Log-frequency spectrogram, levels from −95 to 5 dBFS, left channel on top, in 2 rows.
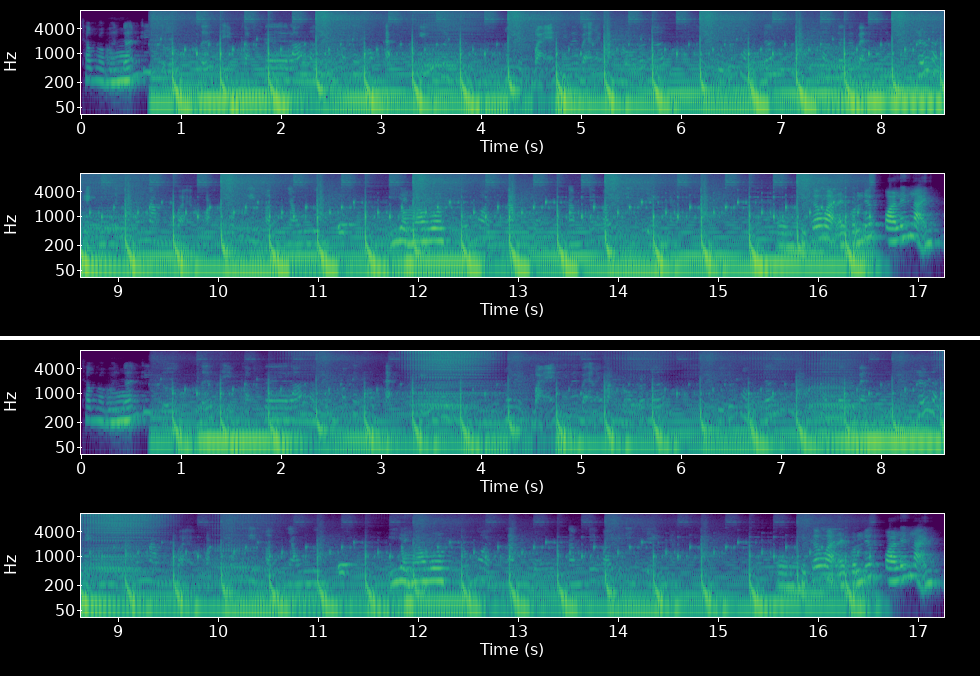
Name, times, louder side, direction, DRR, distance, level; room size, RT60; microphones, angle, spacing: voice 1, 0.0-11.1 11.8-12.1 12.4-14.6 16.0-16.3, left 2 dB, 55° left, 6 dB, 1.1 m, -41 dB
sound 1, 0.7-16.6, left 5 dB, 90° left, 0.5 m, -29 dB
sound 2, 1.2-2.6 3.2-4.2 4.7-11.4 11.9-12.0, right 1 dB, 55° right, 1.7 m, -33 dB
voice 2, 11.7-12.3 15.6-17.1, left 2 dB, 30° left, 7 dB, 1.1 m, -28 dB
12.0 x 4.6 x 7.5 m, 0.42 s
head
